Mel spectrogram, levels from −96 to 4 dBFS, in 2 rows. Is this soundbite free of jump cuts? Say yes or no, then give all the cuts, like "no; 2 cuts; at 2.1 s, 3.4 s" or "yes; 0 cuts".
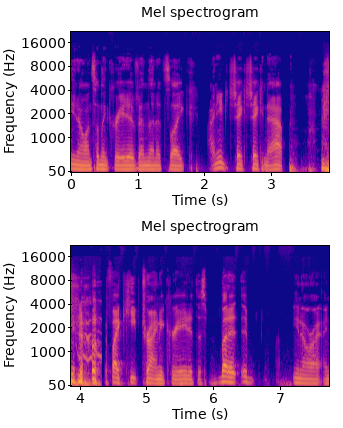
no; 4 cuts; at 2.0 s, 2.6 s, 4.3 s, 5.9 s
